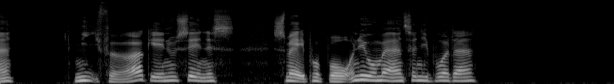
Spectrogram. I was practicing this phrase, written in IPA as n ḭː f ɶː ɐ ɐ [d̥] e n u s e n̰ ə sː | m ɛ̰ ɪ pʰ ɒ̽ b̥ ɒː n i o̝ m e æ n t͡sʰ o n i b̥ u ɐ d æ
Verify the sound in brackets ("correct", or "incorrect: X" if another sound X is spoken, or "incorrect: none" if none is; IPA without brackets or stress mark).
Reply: incorrect: ɡ̥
